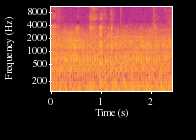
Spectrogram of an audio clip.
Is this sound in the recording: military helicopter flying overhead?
yes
